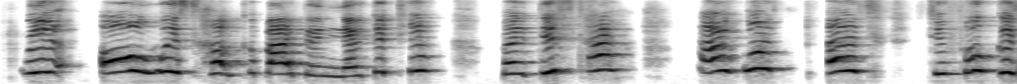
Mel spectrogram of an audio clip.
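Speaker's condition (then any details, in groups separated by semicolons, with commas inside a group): Cerebral palsy; affects hand, hand tremor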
